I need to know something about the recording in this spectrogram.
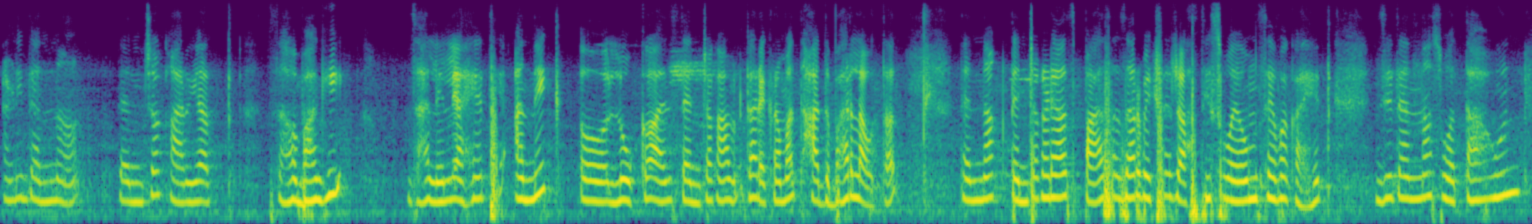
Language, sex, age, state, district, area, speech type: Marathi, female, 30-45, Maharashtra, Pune, urban, spontaneous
